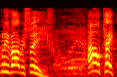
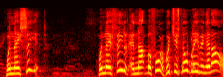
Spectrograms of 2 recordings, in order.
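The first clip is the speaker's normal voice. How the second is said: ordinary talk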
